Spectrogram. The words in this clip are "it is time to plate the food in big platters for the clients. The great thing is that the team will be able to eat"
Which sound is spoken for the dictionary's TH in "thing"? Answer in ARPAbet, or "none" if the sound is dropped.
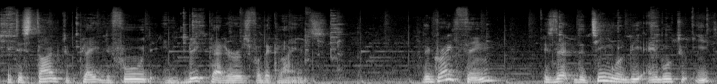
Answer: TH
